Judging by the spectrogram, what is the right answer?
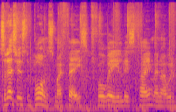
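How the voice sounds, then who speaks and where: Music plays in the background as a man speaks with a Swedish accent. His intonation is lively. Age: 20s. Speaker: beauty youtuber. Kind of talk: casual talk to camera.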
